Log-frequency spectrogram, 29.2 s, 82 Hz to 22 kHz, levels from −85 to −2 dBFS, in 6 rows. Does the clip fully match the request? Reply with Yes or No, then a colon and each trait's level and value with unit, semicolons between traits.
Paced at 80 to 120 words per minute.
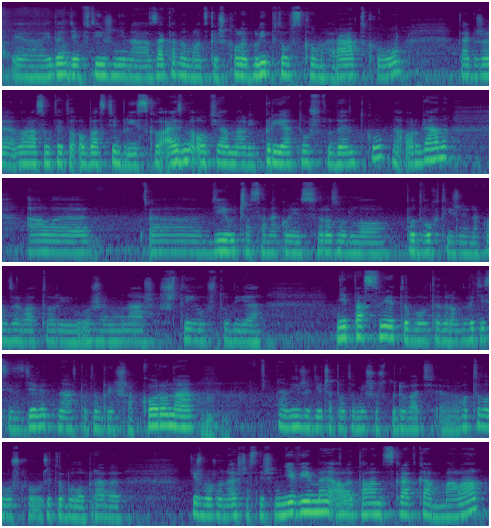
No: average, 145 wpm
